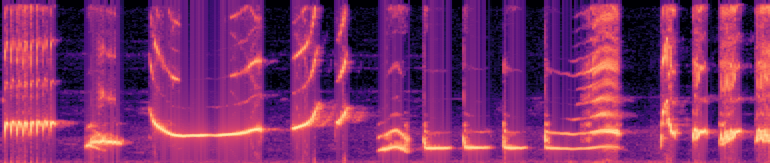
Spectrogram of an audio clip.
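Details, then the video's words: Asian pied starling 'mompa' song with many variations: a high steady whistle, a long curved whistled note, a run of five repeated stepped whistles, and rapid sharp chirps at the close. "Suara Jalak Suren Gacor Mompa Full Variasi"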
